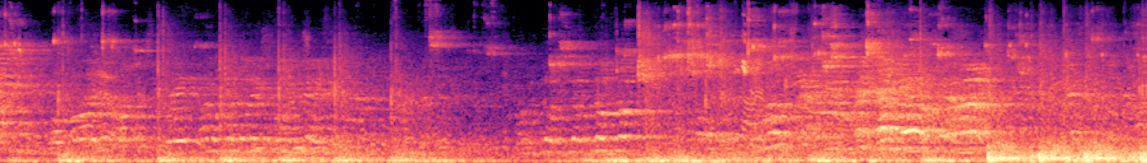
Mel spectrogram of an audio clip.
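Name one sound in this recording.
Spectators talk and call out in the hall.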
